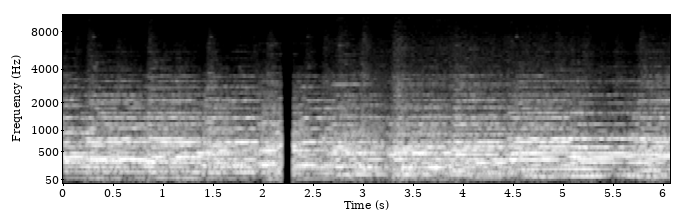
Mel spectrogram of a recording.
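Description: Concert band playing the school song, with the brass to the fore in sustained chords. The sound drops out completely for an instant a little over two seconds in.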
